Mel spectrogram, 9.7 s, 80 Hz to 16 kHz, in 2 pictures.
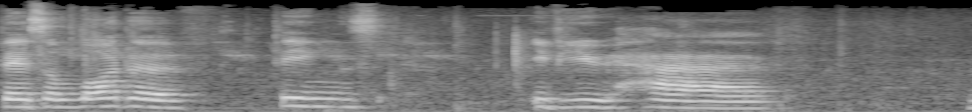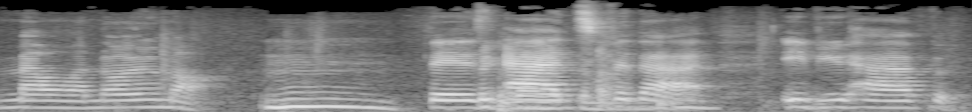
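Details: Woman, 43, with aphasia after a ruptured brain aneurysm and stroke 4.5 years earlier; slower speech and word-finding difficulty; aphasia.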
